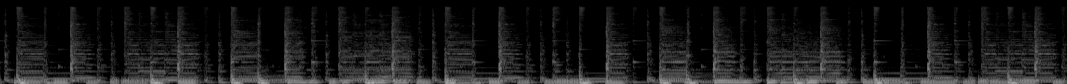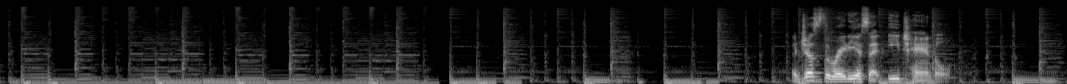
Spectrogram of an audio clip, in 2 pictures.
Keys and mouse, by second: 0.1 shift+drag, 0.4-6.5 shift+middle drag, 5.1 g, 7.9 click, 8.9 click, 10.6 g, 11.7 g, 12.3 click, 13.0 g, 14.6 g, 15.0-18.6 middle drag, 18.6 click, 18.8-21.3 middle drag, 20.0 alt+s.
